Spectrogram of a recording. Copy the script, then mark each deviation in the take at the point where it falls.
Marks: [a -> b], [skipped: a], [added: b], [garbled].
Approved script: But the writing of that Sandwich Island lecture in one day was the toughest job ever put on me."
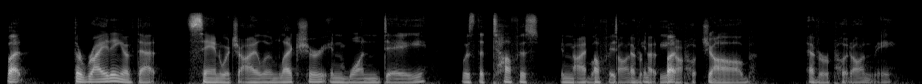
But the writing of that Sandwich Island lecture in one day was the toughest [garbled] job ever put on me."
